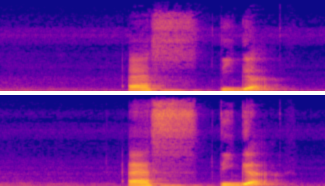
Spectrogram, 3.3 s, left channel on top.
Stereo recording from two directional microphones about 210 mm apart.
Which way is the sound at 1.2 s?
30° right (ahead or behind).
